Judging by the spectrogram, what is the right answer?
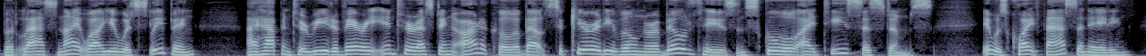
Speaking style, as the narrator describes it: Jade answered calmly

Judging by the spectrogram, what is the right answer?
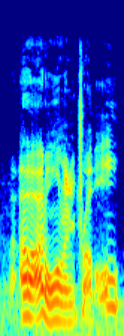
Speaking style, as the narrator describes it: the owner whimpered

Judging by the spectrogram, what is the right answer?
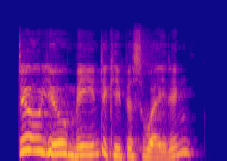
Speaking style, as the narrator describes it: The voice rose again sharply

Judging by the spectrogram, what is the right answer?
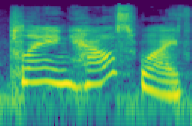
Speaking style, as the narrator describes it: one of them giggled

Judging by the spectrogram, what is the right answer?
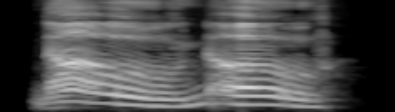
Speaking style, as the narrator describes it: cried he

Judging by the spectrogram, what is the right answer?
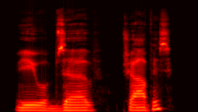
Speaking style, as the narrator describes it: he said in a low voice

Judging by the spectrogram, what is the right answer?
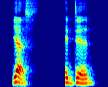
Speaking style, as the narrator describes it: he answered firmly

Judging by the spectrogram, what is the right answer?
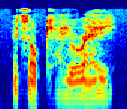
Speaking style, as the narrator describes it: Charlie said softly to his brother

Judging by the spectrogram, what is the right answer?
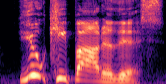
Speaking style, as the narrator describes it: Roy roared

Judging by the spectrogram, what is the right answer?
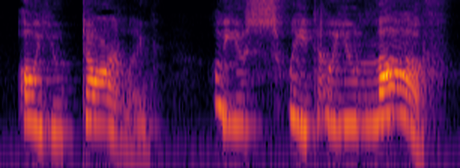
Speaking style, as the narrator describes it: she cried

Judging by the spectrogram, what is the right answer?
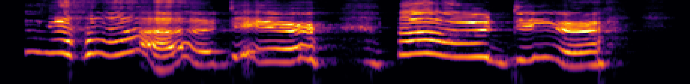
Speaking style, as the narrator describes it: she wailed, in fear

